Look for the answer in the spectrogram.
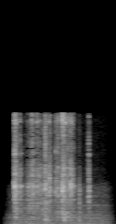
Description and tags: Picking Coins Out of Return Slot
Foley recording of Dawn picking coins out of the return slot of a money changer. Recorded in a subway station in Gwangju, South Korea.
coin, sound-effect, money, field-recording, foley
